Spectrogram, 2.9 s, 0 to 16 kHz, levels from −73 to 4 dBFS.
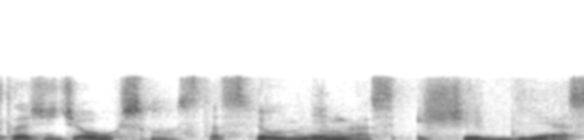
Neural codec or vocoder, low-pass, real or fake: codec, 16 kHz, 1 kbps, X-Codec, HuBERT features, trained on general audio; 7.2 kHz; fake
